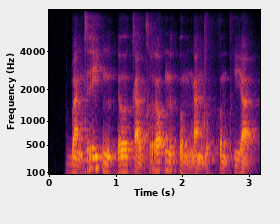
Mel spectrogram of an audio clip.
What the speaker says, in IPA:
b a˨˩ ŋ t r iː˥˩ k̚ n u˨˩ k̚ l ɤː˧ k a˩˦ w kʰ r ɔ˦˥ ʔ n o˦˥ k̚ ʔ o˨˩ m ŋ a˧ ŋ d o˥˩ k̚ h o˨˩ m pʰ i˧ a̯

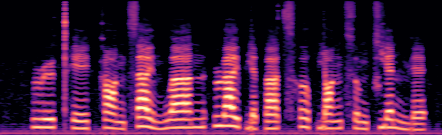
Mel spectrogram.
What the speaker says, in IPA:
ɻ ɻ̩˥ t̪ʰ e˧˥ ɪ̯ k ɑ˨˩ ŋ s a˥˩ ɪ̯ m w a˥ n | ɻ a˥˩ ɪ̯ p j ɛ˩ p ä˧˥ t͡sʰ ɤ˥˩ p j ɑ˧˥ ŋ s ʊ˨˩ ŋ t͡ɕ j ɛ˥˩ n m ɥ ɛ˩

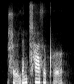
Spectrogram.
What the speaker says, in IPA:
ʂ ɻ̩˨˩ j ɛ˦ n ʈ͡ʂʰ ä˥ s ɹ̩˨ pʰ ɤ̰˨˩˦

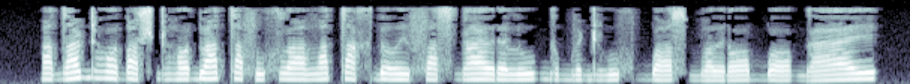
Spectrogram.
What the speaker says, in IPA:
ə dˤ a ɖʱ ɔ ɗ ɔ sˤ ɖʱ ɔ ɗ u tˤ ə f u x l ɔ ɪ̯ ðˤ ə tˤ a x ɗ ɤ ɪ̯ f a sˤ ɡ a ə̯ ɾ ə l u ɡ ə b ə ɖʱ u x ɓ ɔ sˤ b ɤ ə̯ ɾ ɔ ɓ ɔ ɡ a ɪ̯

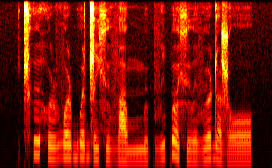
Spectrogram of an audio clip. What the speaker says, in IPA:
ʈ͡ʂʰ ɨ˦ h u˨˦ ɭ v oː˧ ɭ b u˧ ɪ̯ ɖ͡ʐ i˨ xʲ u˨ v a˨ ʊ̯ mː ʉ˨ p v i˦ p ɵ˨ xʲ u˨ ɪ̯ v ʉ˦ ʊ̯ ɖ ɐ˨ ʐ oː˧

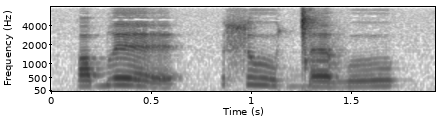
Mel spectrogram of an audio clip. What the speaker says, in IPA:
ɔ b ɘː | s uː ɡ͡ǀ əː v uː

